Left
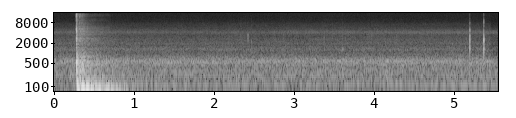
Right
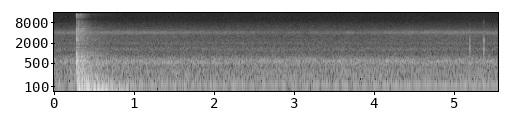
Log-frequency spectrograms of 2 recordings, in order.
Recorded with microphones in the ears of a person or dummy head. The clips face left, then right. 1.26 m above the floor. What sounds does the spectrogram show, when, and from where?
0.3 s a thud: 30° left (ahead or behind), 2.5 m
